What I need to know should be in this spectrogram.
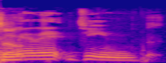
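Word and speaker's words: Medellín: So like if you're wearing jeans, that's when you told me that actually that's one way to remember how to pronounce Medigene. As if everyone wears jeans. Yeah, exactly. Medin.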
